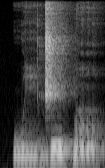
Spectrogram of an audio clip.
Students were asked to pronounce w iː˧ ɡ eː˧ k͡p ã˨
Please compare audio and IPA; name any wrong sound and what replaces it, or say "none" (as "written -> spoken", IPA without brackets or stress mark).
ɡ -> d͡ʒ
